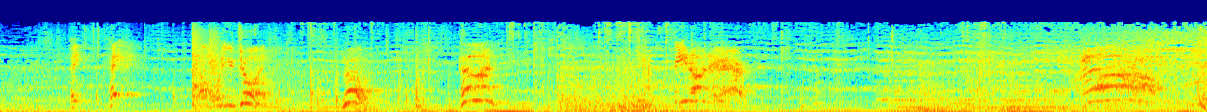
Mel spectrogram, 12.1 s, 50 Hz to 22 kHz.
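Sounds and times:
film score music: 0.0 - 12.0.

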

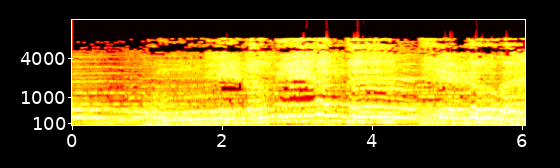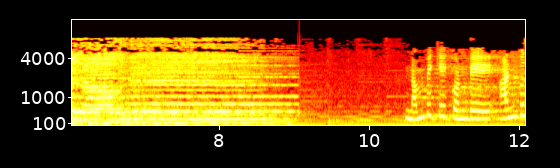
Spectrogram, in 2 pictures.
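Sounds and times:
gliding melody line: 0.0 - 9.1
held accompaniment notes: 0.0 - 10.6.

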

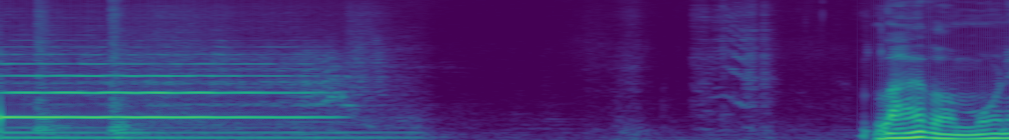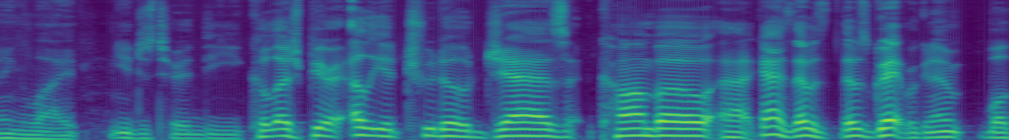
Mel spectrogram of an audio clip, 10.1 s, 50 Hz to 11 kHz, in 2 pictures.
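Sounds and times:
man's voice: 4.3 - 10.0.

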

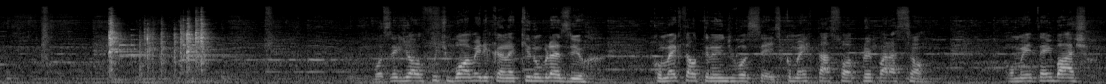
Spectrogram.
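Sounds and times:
bar and plates rattling: 1.1 - 2.3.

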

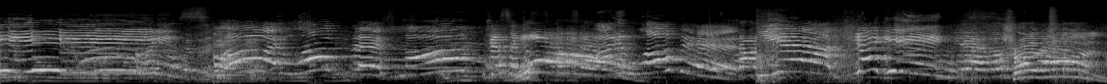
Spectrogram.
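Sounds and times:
excited voices exclaiming: 0.0 - 9.6.

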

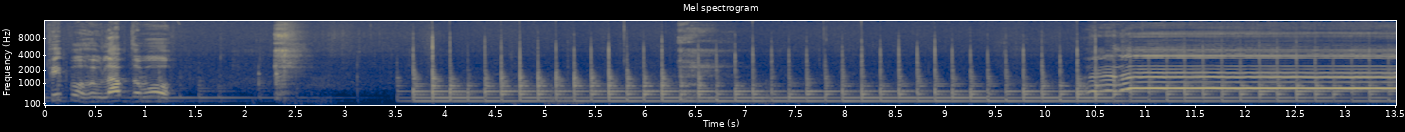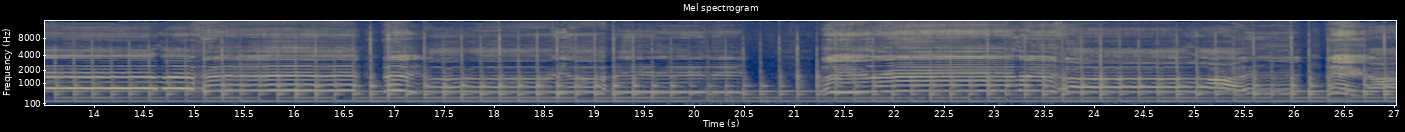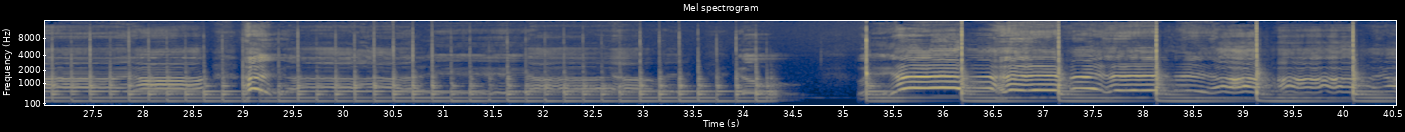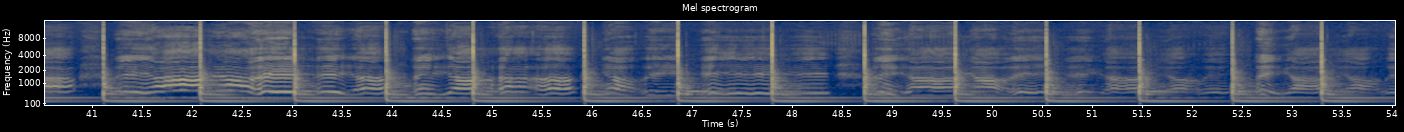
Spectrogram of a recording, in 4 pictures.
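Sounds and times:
frame drum beats: 1.0 - 2.3, 3.5 - 34.5, 35.2 - 54.0
man singing: 10.2 - 54.0.

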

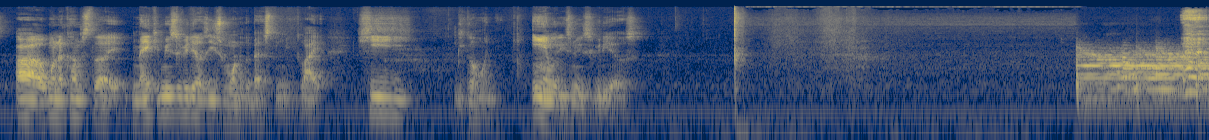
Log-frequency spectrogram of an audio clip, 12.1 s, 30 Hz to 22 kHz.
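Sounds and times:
faint room hiss: 0.0 - 12.0
music: 10.8 - 12.0.

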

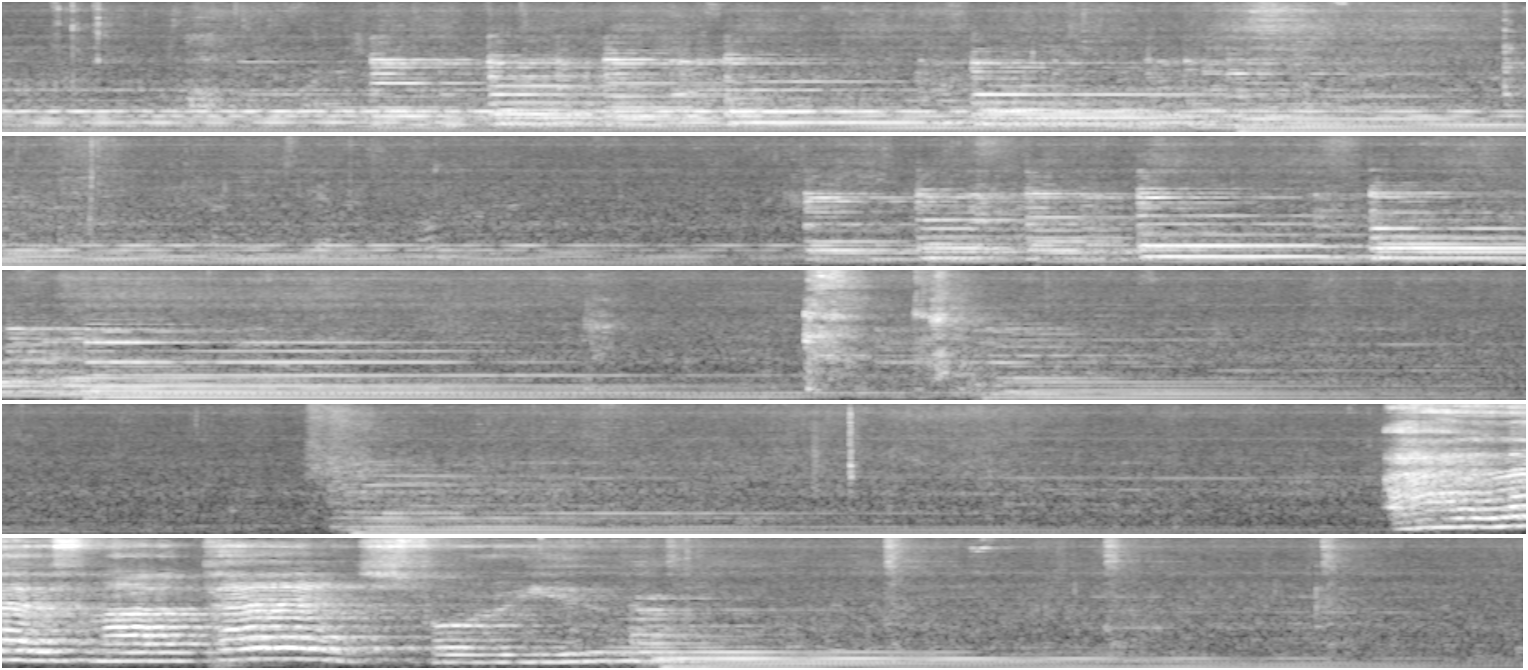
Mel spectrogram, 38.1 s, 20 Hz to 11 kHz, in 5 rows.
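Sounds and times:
guitar chords: 0.0 - 38.0
live band instrumental: 0.0 - 38.0.

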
